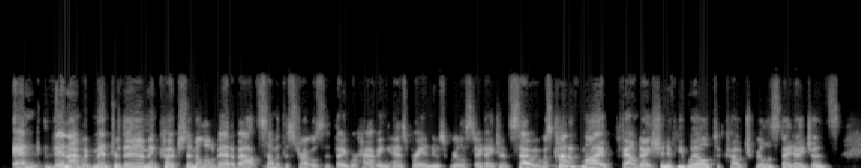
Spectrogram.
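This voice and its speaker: Against noticeable background noise, a woman with an American accent and a fairly high pitch speaks with lively intonation and hardly any pauses. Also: moderate pace. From Texas. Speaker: real estate coach. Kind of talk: interview.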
